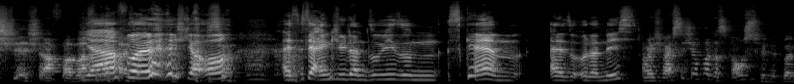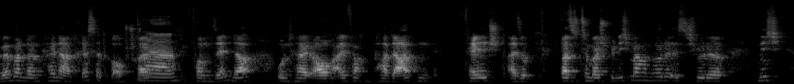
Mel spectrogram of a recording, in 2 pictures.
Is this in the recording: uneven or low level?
yes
